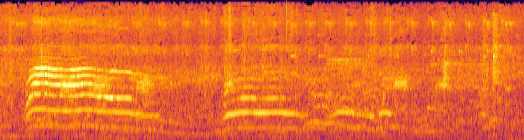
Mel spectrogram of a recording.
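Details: A cat in front of a house in Bangladesh gives long drawn-out meows, the first held about two seconds, then a second rising-falling meow and shorter wavering calls, with faint speech in the background.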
